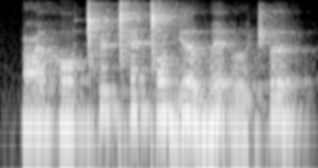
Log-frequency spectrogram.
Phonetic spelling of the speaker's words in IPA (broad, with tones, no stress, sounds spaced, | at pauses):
ʕ əː˩ h ɔː˩ ǀʰ ø˥˩ ǀʰ ɛ˥˩ ǀ ɔ˥˩ bʲ ɜː˥˩ w ɛ˥˩ ʔ ɤː˩ t͡ʃʼ ə˥˩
